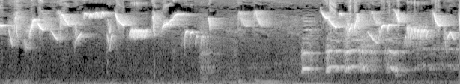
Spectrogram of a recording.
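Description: A Black-throated canary pours out a fast, unbroken song of high twitters, sweet whistles and rolling trills, dropping briefly to lower warbled notes near the end.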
